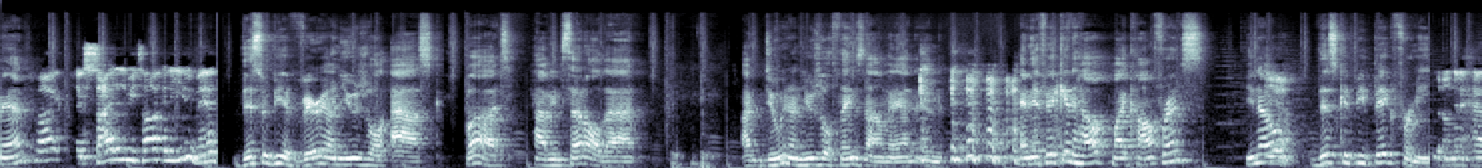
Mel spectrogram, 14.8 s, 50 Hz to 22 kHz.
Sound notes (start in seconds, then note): 9.2 laughter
